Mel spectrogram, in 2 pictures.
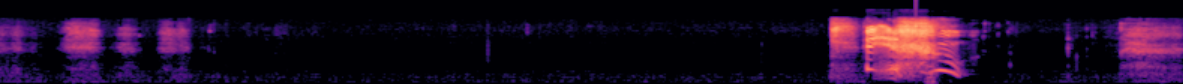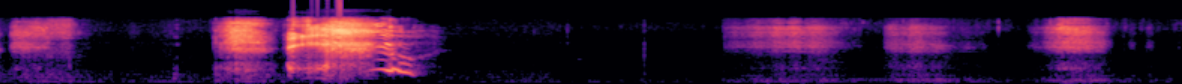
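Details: Female after many stifled sneezes, nose itchy and burning, sneezing into a washcloth: sharp, explosive, loud, wet sneezes in clusters, some with breathy intake before; repeated sneezing.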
